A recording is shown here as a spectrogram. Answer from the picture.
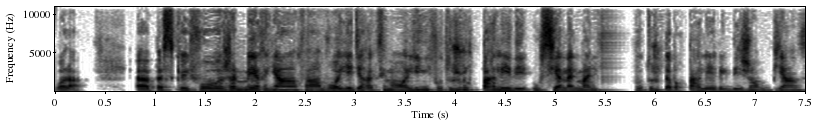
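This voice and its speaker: This woman's voice is somewhat breathy, with monotone, flat intonation. She speaks at a moderate pace and a medium pitch. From Ukraine and Moldova. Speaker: film industry professional. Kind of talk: interview.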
